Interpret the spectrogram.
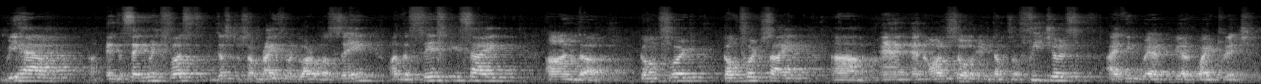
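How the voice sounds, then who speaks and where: Bright-voiced Indian man in an echoey hall. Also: medium pitch, normal speed, a little hiss or hum. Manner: conversational, with frequent restarts and fillers. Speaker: company executive presenting a car launch. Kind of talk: unscripted presentation speech. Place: large launch event hall. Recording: echoey hall from a distant mic.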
